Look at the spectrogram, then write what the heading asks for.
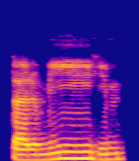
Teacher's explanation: গুন্না ছাড়া আমরা জাস্ট নরমালি তারমিহিম এভাবে থেমে যাব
